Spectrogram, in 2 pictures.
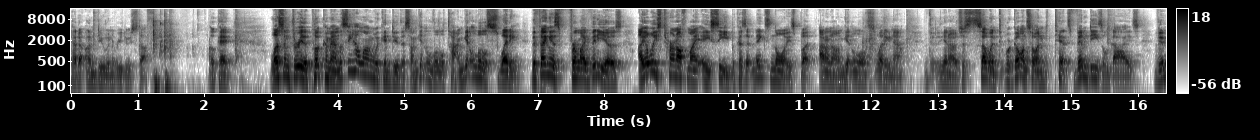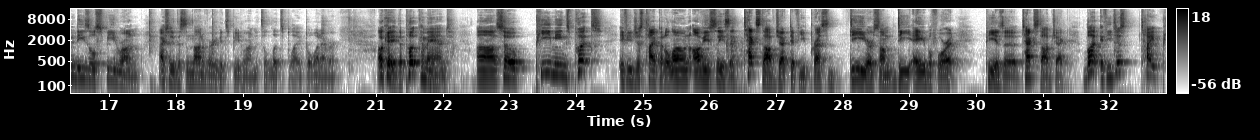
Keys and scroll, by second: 0.0-1.5 typing, 2.8-3.5 typing, 17.2-18.5 typing, 20.0 typing, 21.4-22.0 typing.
